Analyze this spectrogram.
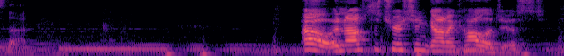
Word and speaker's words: gynecologist: that oh an obstetrician gynecologist gynecologist is what you're saying right there are two g's in the word gynecologist one is pronounced g one is pronounced j that means it's all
